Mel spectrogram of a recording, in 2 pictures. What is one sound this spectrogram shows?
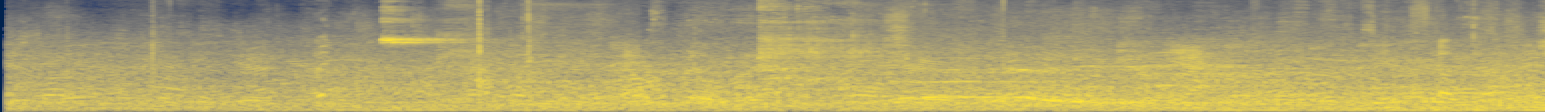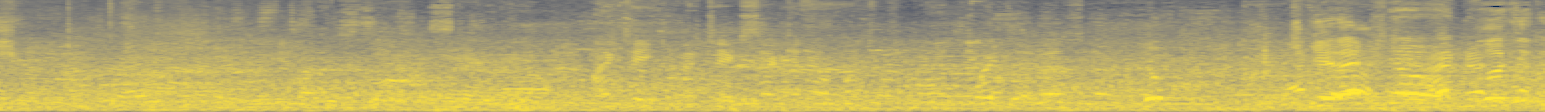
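Wrestling shoes squeak on the mat.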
